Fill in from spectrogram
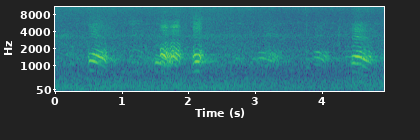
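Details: At dusk on Venus Terrace, crows of different ages assemble at a roost; hoarse, arched caws come singly and in quick pairs, about six in five seconds, over a low constant hum.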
